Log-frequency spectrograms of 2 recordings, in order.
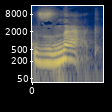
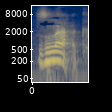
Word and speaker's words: snack: like e se inscreve então a pronúncia é snack snack e claro você não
